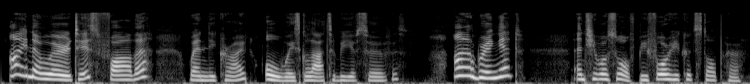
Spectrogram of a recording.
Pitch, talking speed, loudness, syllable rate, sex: 240 Hz, 210 wpm, -16 LUFS, 6.0 syllables/s, female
